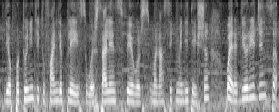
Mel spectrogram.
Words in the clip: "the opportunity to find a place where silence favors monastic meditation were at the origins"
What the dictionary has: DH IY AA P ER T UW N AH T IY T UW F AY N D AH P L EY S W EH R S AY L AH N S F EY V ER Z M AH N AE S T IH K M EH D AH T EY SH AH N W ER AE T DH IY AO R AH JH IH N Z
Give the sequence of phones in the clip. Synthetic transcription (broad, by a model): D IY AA P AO T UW N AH T IY T UW F AY N D AH P L EY S W EH R S AY L AH N S F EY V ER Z M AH N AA S T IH K M EH D AH T EY SH AH N W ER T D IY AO R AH JH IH N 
